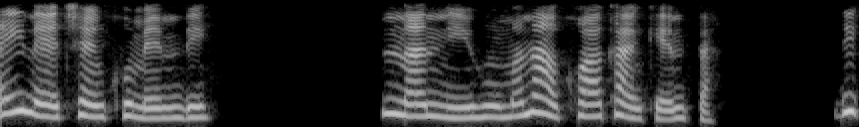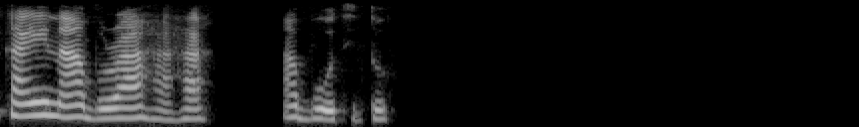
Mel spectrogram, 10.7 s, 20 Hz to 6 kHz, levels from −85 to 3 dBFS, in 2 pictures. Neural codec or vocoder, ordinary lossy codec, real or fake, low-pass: vocoder, 44.1 kHz, 128 mel bands every 512 samples, BigVGAN v2; Opus, 64 kbps; fake; 5.4 kHz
